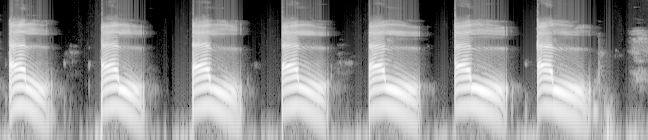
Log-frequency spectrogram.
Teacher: bukan dari belakangnya bukan dari tepi lidah samping lidah belakang enggak tepi lidah samping lidah depan bagian kanan dan kiri menyusur keduanya sampai ke ujung lidah · Huruf lam itu dilafalkan dari tepi lidah bagian depan kanan dan kiri, bukan dari belakang ya. Bukan dari tepi lidah samping lidah belakang, enggak.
